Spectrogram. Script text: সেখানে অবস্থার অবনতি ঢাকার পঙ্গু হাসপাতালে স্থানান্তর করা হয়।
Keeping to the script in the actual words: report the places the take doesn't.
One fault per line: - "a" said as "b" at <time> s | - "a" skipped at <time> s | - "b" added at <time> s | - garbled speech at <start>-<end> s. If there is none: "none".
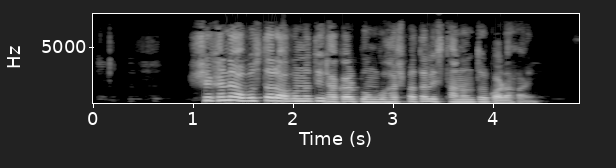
none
